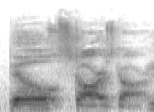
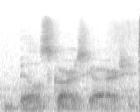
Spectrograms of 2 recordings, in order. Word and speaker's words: Bill Skarsgård: Well, I don't even know how to pronounce this guy's name. The guy who played the new it. – Bill Skarsgård. – Yes. Bill Skarsgård.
